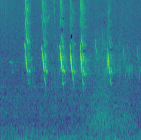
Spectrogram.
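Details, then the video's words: Purple martins at their nesting gourds at Lake Mackintosh, Gibsonville, North Carolina: a loose series of short, bright chirps, some slurred downward, spaced about every third of a second, over a soft background hiss. "Purple Martins At Their Nesting Gourds"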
